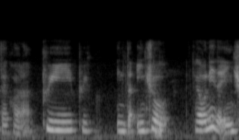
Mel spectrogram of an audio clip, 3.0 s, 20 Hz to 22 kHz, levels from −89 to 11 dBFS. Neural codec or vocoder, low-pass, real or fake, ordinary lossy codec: none; none; real; none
